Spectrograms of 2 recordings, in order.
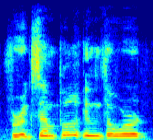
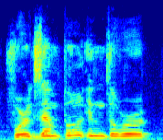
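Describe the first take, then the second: Both takes have the same delivery.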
